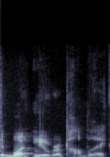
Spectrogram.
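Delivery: mock-snobbish, poised officer voice. Speaker acts out a villain's stance, imitating a snobbish military tactician. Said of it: "snobbish, poised military tactician who's sort of like".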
